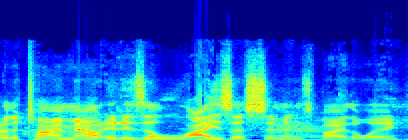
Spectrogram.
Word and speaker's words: Elicia: the timeout it is Eliza Simmons by the way it's spelled Elicia but it is Eliza and that did not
